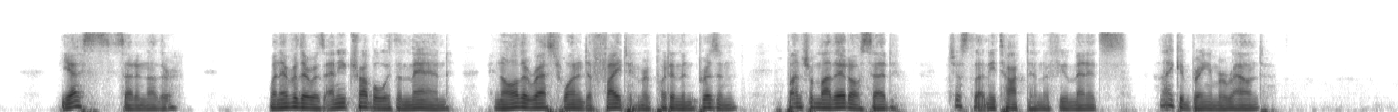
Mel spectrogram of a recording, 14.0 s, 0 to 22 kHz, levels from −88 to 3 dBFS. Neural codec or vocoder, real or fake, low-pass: codec, 16 kHz, 1.1 kbps, Voila-Tokenizer; fake; 7.2 kHz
